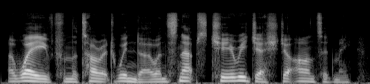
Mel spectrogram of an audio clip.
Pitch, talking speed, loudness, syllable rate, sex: 130 Hz, 195 wpm, -18 LUFS, 5.9 syllables/s, male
